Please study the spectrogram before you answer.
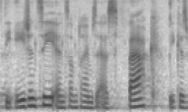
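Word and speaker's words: PHAC: agency and sometimes as FAC, because we pronounce our acronym with an F at the front. The PH is an F.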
